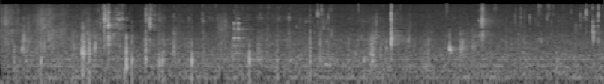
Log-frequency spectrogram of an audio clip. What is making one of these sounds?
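Chopsticks click against a metal bowl.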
